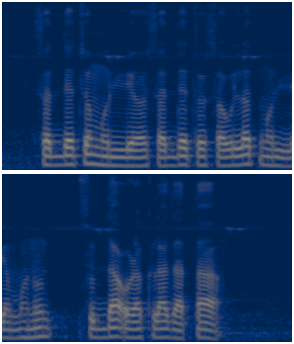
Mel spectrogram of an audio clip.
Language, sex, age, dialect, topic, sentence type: Marathi, male, 18-24, Southern Konkan, banking, statement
